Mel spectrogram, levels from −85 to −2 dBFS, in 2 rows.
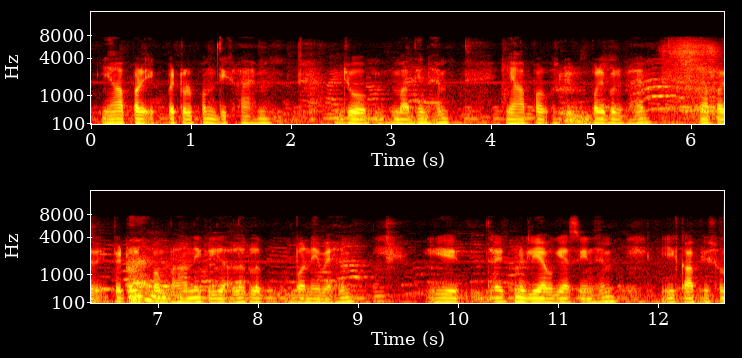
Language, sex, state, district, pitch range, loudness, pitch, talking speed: Hindi, male, Bihar, Araria, 95-105 Hz, -27 LUFS, 100 Hz, 145 wpm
